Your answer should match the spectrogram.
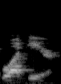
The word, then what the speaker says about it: voir dire: I say it, maybe I'm wrong, I say voir dire. Okay, so voir dire, jury selection, and if you're not comfortable with the pronunciation, especially with the first DUI trial, go ahead and just call it jury selection.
